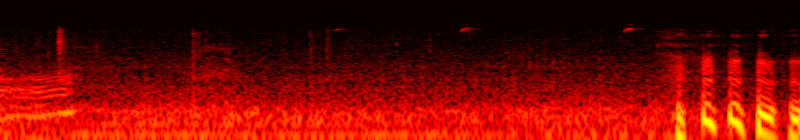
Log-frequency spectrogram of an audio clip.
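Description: A low, steady outdoor rumble, with a brief voice at the start and a person's voice in several short, loud bursts near the end.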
